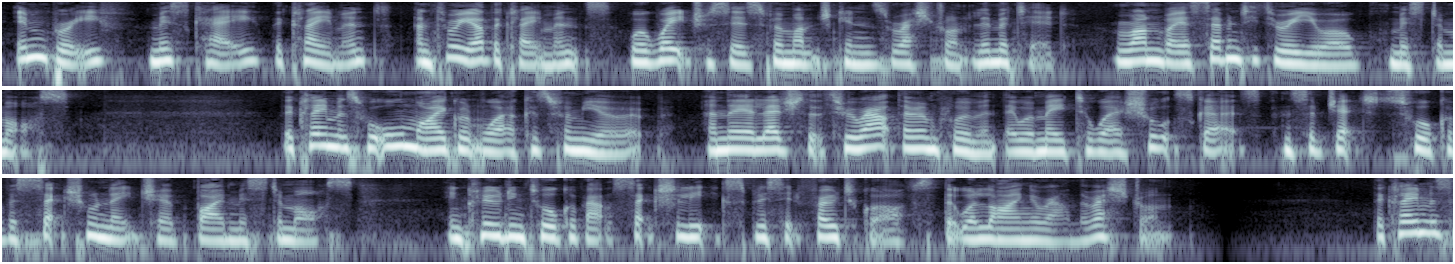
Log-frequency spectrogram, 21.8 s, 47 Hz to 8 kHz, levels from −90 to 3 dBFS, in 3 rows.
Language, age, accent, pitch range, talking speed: English, 30-49, British, 180-220 Hz, 190 wpm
